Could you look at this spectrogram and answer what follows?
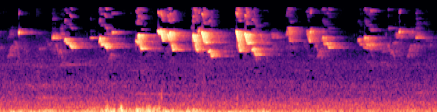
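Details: Saffron finch in full song: high chirps build into a loud series of buzzy downslurred notes around the middle, then scattered softer phrases. Low thumping noises briefly sound beneath the bird.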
